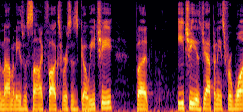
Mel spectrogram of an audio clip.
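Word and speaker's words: GO1: Go numeral one, and Jeff read it as Go one, which is not that surprising though. I mean, you can keep all that esports stuff straight, right? I'm sure I mispronounced something else in one of the other categories, but I was like, no, it's Goichi, you fool!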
